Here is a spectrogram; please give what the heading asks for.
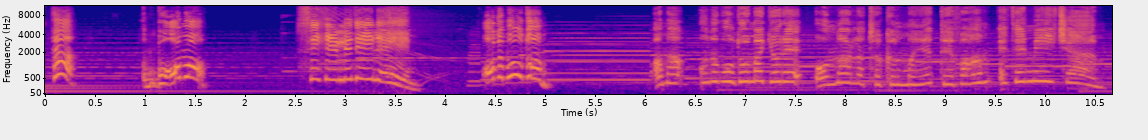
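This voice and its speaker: A woman voicing a young, mischievous magical child who longs for friends, expressive and childlike, in a cartoon dub. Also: very high-pitched, a little slow, long pauses, exaggerated voice. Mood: excited, then reflective. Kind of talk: animated children's series dub. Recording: music behind the voice.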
